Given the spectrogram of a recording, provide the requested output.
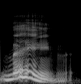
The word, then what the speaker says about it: mein: it and what's the pronunciation of m-e-i-n in the phrase chow mein is Maine long a m e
